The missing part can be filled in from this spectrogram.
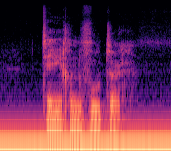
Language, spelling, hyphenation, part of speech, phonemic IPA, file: Dutch, tegenvoeter, te‧gen‧voe‧ter, noun, /ˈteː.ɣə(n)ˌvu.tər/, Nl-tegenvoeter.ogg
- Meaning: 1. a counterpart or an opposite of someone 2. an antipodean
